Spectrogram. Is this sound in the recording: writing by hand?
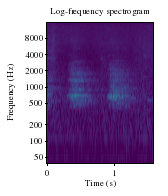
no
